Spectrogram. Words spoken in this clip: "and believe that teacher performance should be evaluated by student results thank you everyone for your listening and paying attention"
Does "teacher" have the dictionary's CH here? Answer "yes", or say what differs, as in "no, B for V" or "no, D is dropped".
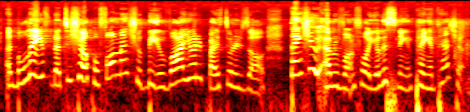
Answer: no, SH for CH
